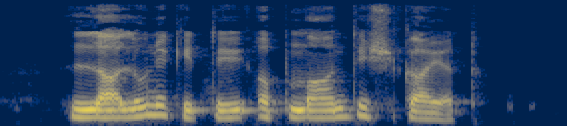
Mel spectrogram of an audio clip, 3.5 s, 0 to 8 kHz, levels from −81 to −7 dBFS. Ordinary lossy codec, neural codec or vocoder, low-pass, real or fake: AAC, 48 kbps; vocoder, 44.1 kHz, 80 mel bands, Vocos; 7.2 kHz; fake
